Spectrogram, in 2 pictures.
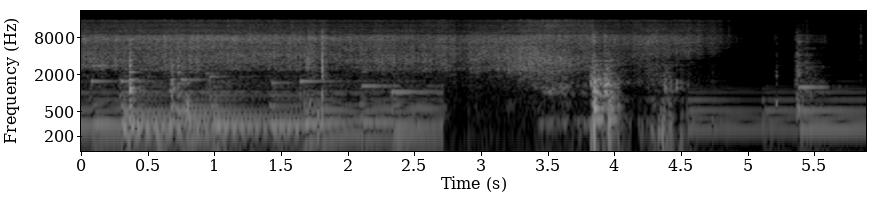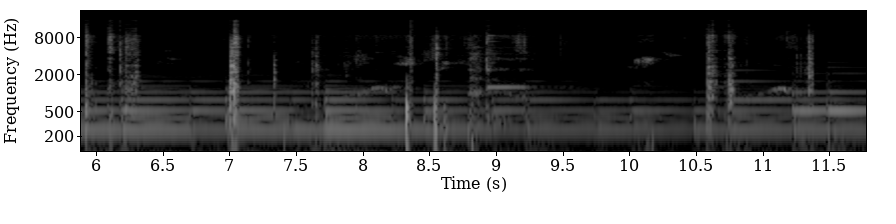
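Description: Young jackfruit pieces sizzle in oil, loud and dense at first, then settling into a quieter fry punctuated by repeated sharp ticks and clicks of a utensil.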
